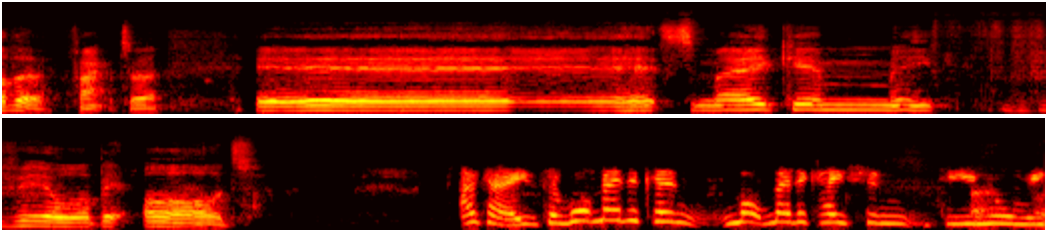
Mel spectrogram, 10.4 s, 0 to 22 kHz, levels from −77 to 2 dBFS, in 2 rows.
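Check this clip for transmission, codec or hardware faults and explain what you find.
No faults can be heard anywhere in this clip.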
